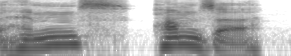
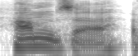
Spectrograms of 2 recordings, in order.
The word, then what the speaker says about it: HMZ: The gelatinous bodies called the Humza is how that's pronounced. – Yeah, HMZ is how it's spelled. – Yeah, HMZ, how it's spelled, pronounced Humza, according to the book.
